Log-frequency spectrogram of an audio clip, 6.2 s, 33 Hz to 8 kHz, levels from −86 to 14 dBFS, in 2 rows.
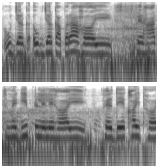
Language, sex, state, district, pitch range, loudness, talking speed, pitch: Bajjika, female, Bihar, Vaishali, 220-235 Hz, -14 LUFS, 115 wpm, 225 Hz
